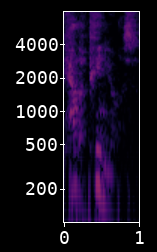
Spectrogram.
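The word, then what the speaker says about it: jalapeño: hours all right like jalapenos yeah exactly jalapeno you got some cajones to eat those jalapenos like that exactly it's just like a huff sound instead of a jug sound all right let's see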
